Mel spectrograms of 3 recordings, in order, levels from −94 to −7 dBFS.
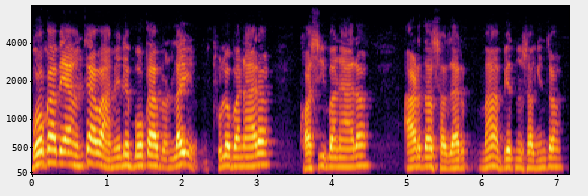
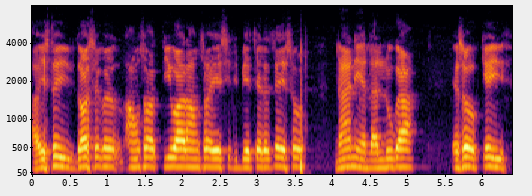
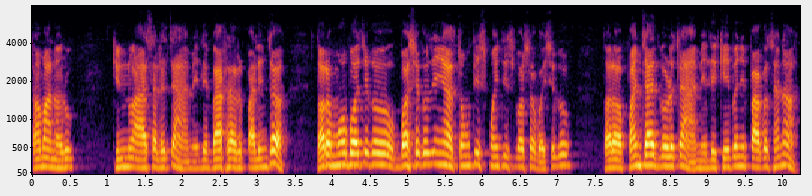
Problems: background sounds at intervals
